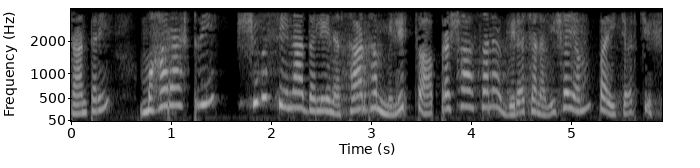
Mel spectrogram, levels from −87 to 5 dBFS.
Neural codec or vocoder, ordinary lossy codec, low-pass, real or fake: none; AAC, 16 kbps; 3.6 kHz; real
